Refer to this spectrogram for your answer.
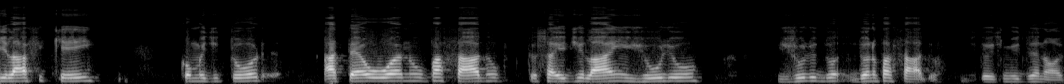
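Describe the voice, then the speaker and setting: A man's fairly high voice at a fairly slow pace, with a dry, close sound and no echo. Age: 40s. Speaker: photojournalist and photo editor. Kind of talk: casual interview. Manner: halting, many repetitions.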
